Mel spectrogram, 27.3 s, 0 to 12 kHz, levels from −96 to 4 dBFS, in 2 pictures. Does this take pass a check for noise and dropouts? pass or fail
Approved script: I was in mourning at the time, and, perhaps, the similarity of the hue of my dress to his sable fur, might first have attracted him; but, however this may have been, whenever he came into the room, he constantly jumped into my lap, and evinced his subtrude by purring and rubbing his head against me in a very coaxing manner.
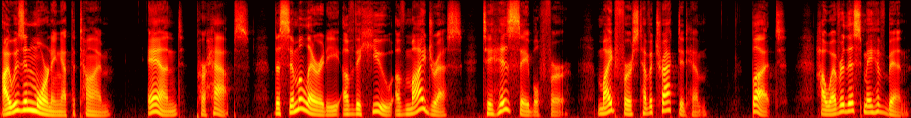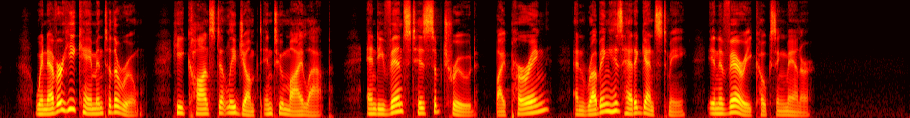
pass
